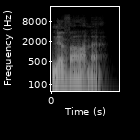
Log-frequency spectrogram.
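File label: "nirvana", British English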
